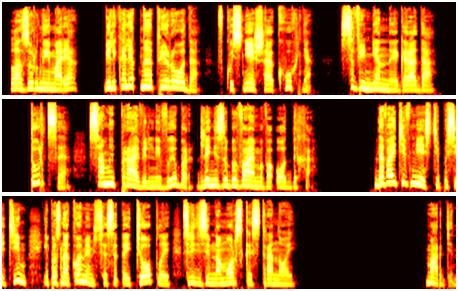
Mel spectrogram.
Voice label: Russian, F, Explainer

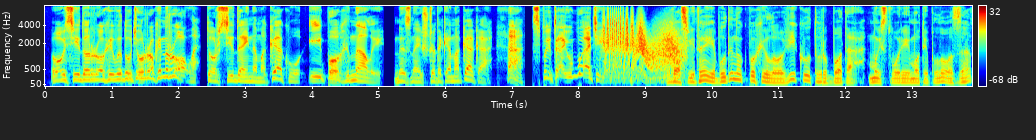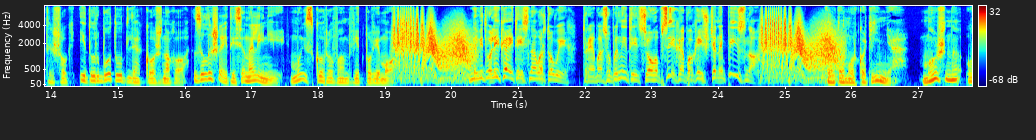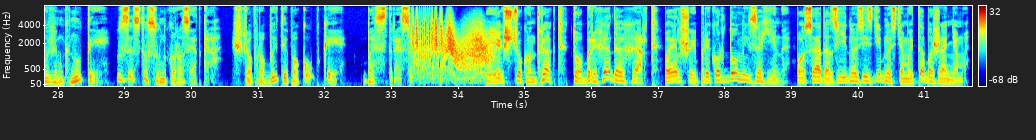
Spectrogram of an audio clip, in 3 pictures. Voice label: Ukrainian M Showreel

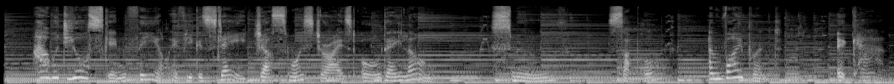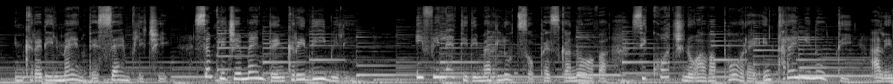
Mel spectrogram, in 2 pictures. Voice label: English F, accent of italy

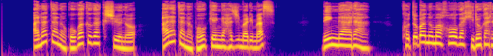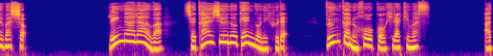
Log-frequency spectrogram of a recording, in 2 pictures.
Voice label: Japanese, F, eLearning

